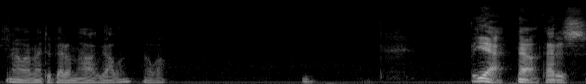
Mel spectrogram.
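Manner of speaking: very soft, very quiet, deflated, defeated, resigned tone. Realizing a missed bet, in a defeated tone. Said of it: "I can just hear the defeat in your voice".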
